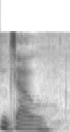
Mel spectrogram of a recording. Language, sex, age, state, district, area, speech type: Nepali, male, 60+, West Bengal, Kalimpong, rural, read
